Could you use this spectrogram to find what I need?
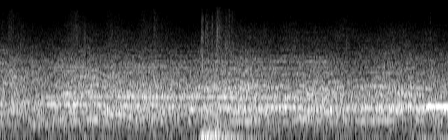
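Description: A heavy body thuds onto a wrestling mat.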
